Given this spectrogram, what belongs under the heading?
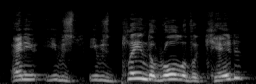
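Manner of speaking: ordinary talk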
